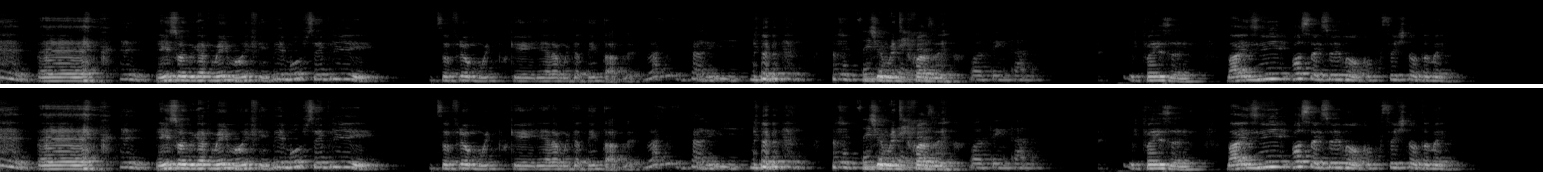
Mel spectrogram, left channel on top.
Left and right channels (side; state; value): left; quieter; 4.0 dB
